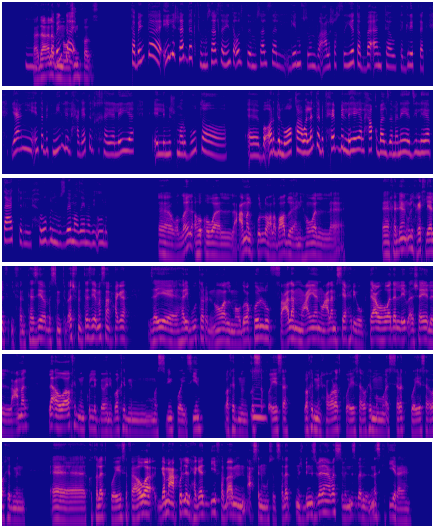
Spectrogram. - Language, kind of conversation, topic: Arabic, podcast, ليه بعض المسلسلات بتشدّ الناس ومبتخرجش من بالهم؟
- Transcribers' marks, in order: in English: "Game of Thrones"; in English: "الفانتازيا"; in English: "فانتازيا"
